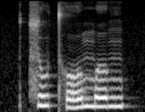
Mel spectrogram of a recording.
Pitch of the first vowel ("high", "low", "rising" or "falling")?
high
